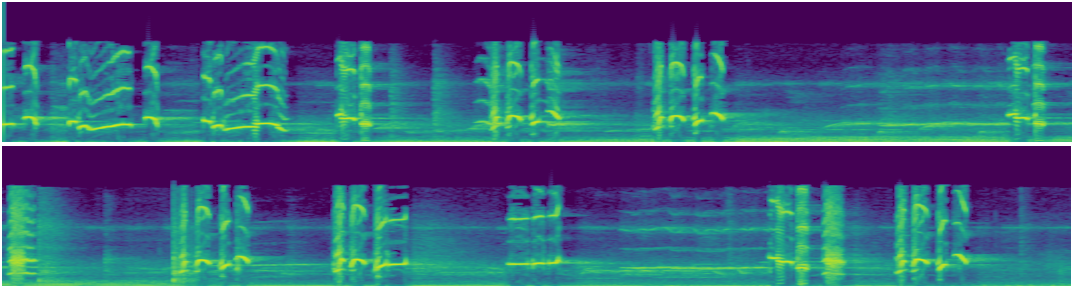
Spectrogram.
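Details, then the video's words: Female oriental magpie-robin in breeding condition, calling to prompt males to sing: swooping whistles and sharp chips in spaced bursts, over a low steady background rumble. "pancingan kacer jitu "AUTO" kacer bisu langsung gacor ngobra \\ kacer betina birahi"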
